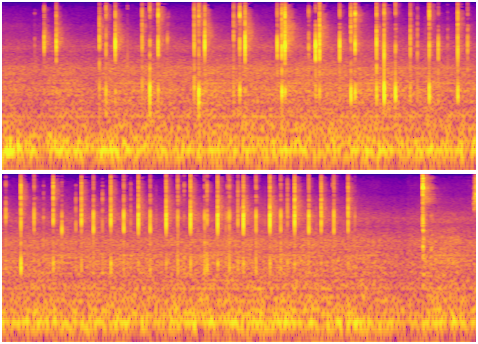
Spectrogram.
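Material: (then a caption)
Plastic. Long painted fingernails tap and click rapidly on the solid, flat back of a hand-held smartphone in a hard plastic case with a printed photo-collage back, held toward the camera. The result is a steady stream of sharp, bright, dry clicks that stop instantly with no ring, over a faint low hum.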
